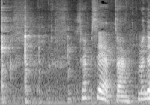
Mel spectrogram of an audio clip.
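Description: Metal cutlery clinking against a glass bowl while noodles are stirred and lifted: two sharp clinks in the first half second, the second with a brief ring.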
